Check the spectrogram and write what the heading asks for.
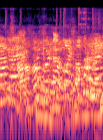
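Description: Several people talking at once: overlapping chatter of a small indoor gathering.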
